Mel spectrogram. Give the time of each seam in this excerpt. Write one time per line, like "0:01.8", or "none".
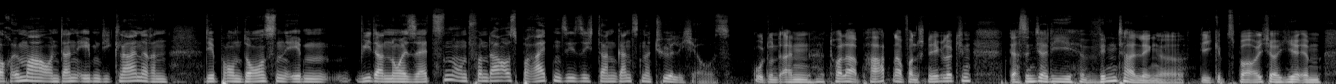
0:07.4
